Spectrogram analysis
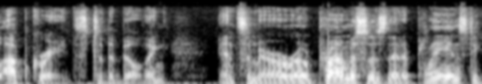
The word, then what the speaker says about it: SomeraRoad: Is it SomeraRoad? Is that the correct way to say it? Yes, SomeraRoad.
